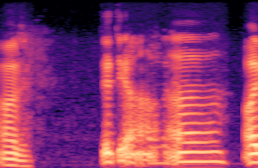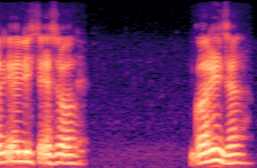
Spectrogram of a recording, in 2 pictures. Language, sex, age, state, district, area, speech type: Nepali, male, 60+, West Bengal, Darjeeling, rural, spontaneous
